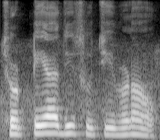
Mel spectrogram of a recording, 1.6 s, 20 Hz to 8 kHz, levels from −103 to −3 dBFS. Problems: background sounds at intervals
